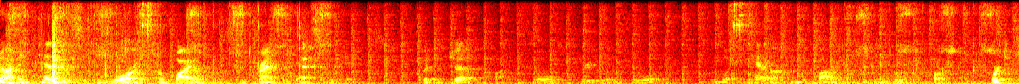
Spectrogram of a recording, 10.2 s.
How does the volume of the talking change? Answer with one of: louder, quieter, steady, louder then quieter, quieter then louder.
quieter.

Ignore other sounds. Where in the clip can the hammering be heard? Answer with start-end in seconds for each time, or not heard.
not heard.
